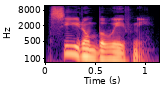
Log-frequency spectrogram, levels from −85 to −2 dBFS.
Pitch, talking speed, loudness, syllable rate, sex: 105 Hz, 315 wpm, -15 LUFS, 7.8 syllables/s, male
